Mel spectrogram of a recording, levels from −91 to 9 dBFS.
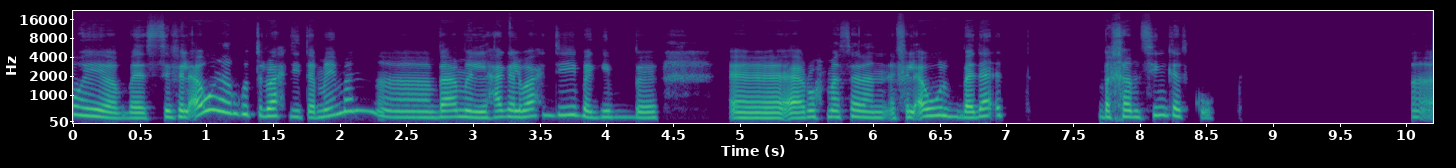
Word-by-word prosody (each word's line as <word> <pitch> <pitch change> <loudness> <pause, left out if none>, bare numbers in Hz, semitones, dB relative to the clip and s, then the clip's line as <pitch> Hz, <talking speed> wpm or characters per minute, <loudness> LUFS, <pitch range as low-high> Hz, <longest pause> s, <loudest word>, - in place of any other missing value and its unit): وهي 245 -9 +2
بس 185 +2 -1
في 220 +1 0
الأول 465 - +4
أنا 345 - -1
كنت 315 -4 -3
لوحدي 255 -3 +1
تمامًا، 240 - -1 0.2
آآ، 210 -2 -2
باعمل 220 +1 +2
الحاجة 215 +3 +1
لوحدي 270 +6 0
باجيب 210 -4 -3 0.6
آآ، 185 -1 +3
أروح 225 +3 -2
مثلًا 210 -4 -1
في 180 - -14
الأول 255 +6 +3
بدأت 250 +5 +1 0.7
ب50 230 +5 -1
كتكوت. 255 -4 -4 1.5
آآ، - - -7
220 Hz, 130 wpm, -23 LUFS, 200-255 Hz, 1.5 s, الأول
